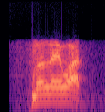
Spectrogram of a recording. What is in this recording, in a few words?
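"melewat", Indonesian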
